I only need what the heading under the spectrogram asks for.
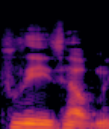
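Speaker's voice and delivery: play-acted begging, imploring, pleading tone. Retelling what someone kept saying to himself: imitating someone pleading. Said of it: "He's pleading, bro".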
